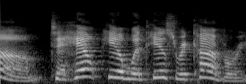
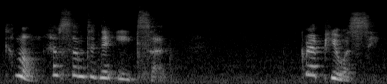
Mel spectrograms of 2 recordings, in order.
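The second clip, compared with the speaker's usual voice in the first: soft mother voice; 3 semitones lower, 10 dB quieter, faster than usual. Retold or imitated. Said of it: "the mama was like".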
